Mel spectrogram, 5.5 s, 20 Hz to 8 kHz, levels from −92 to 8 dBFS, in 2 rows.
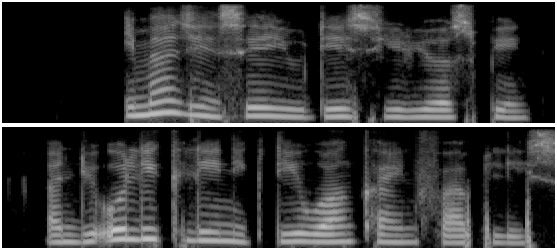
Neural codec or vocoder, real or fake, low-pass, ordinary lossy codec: none; real; 7.2 kHz; none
